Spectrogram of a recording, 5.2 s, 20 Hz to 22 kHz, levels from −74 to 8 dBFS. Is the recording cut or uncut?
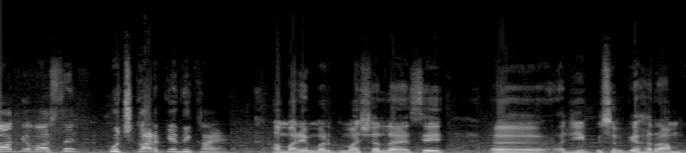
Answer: cut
